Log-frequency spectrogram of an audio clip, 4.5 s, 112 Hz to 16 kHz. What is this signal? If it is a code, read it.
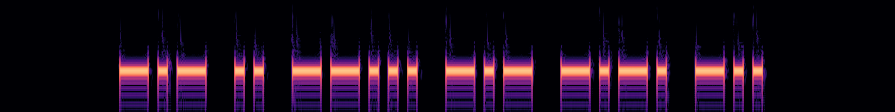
Morse code, heard as a keyed tone, about 31 wpm, 700 Hz. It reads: KI7KCD
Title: Speed Racing - USA 2x3 Call Signs 25wpm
